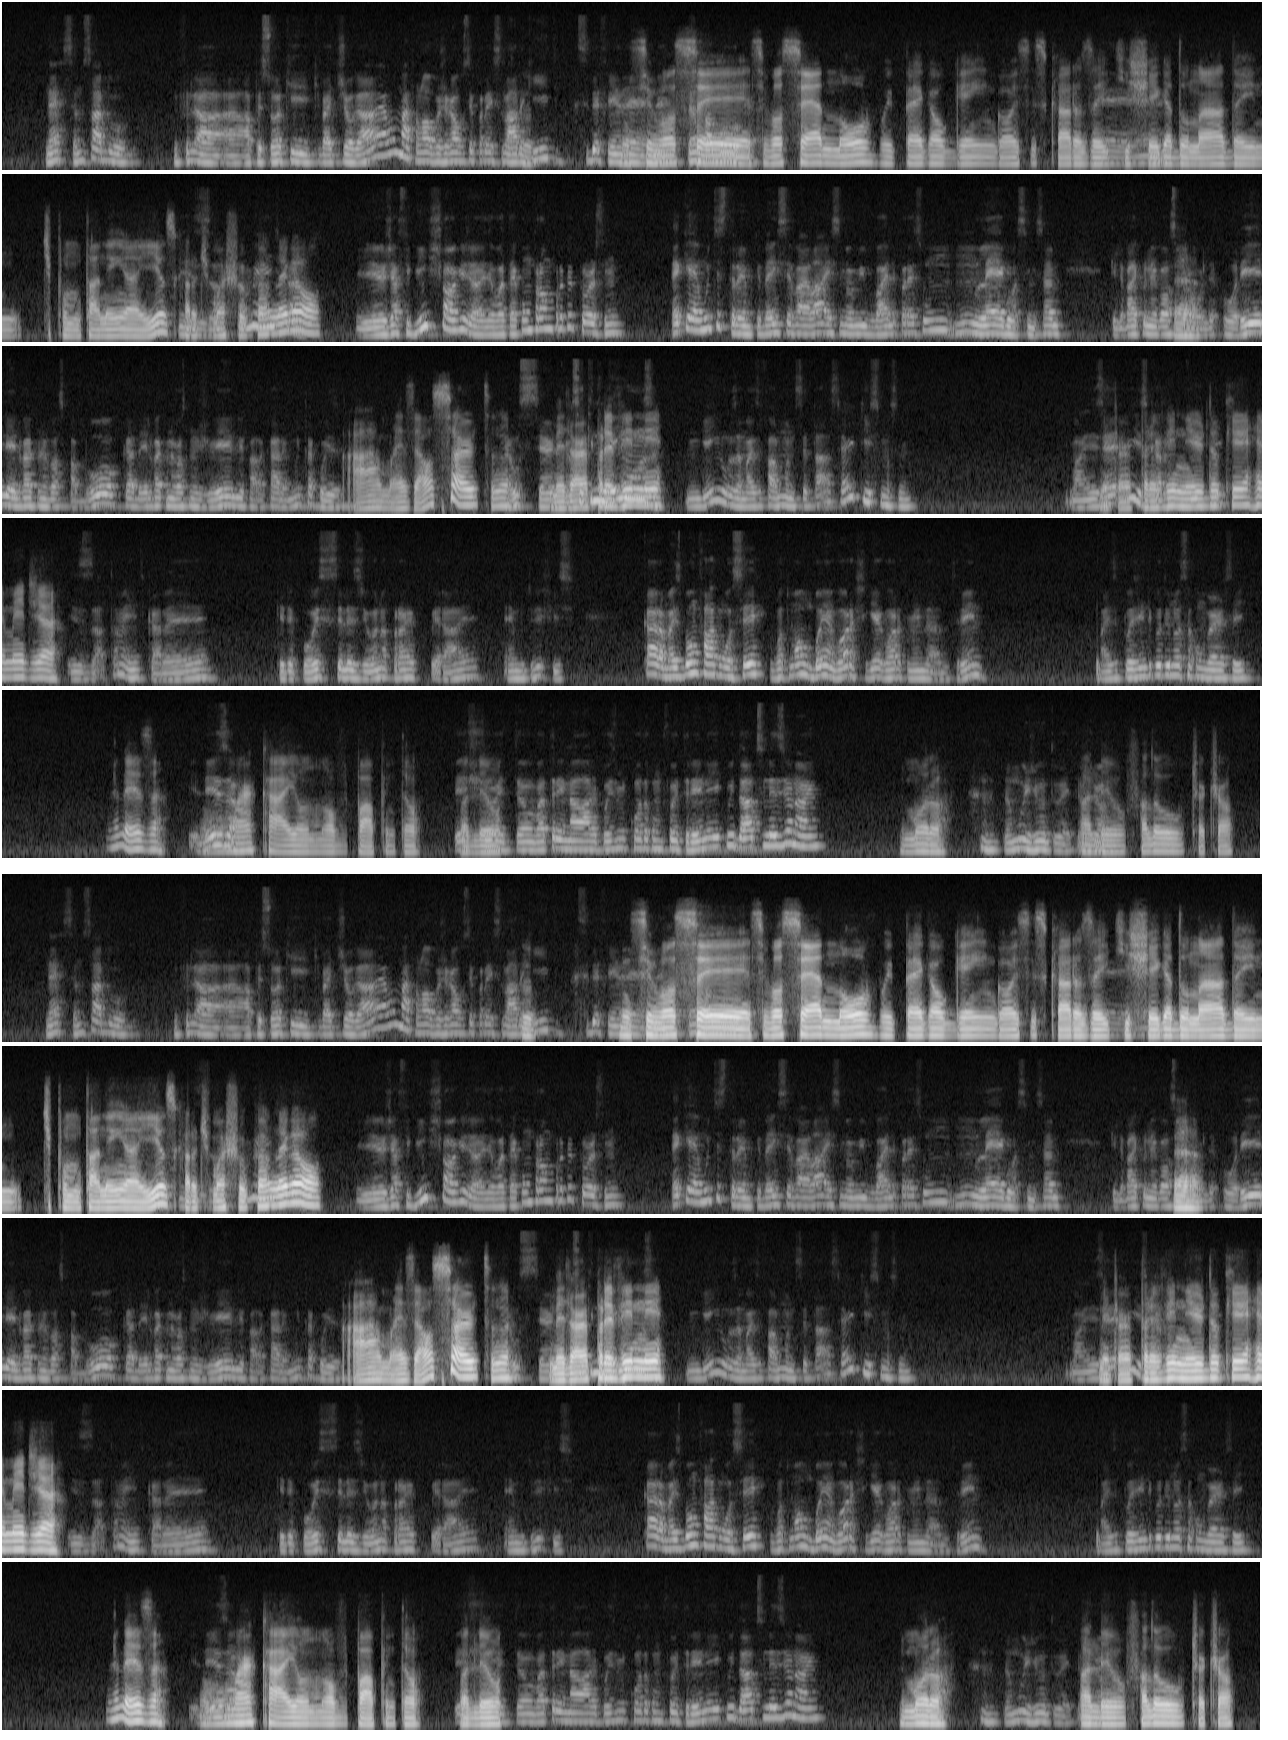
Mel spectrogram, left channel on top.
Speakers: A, on the left; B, on the right.
A: Né? Você não sabe. o- enfim, A, a a pessoa que, que vai te jogar, ela não vai falar, ó, vou jogar você para esse lado aqui,
B: Hum.
A: tipo, se defenda,
B: E
A: é,
B: se
A: né?
B: você,
A: Tampa a boca.
B: se você é novo e pega alguém igual esses caras aí
A: É
B: que chega do nada e, tipo, não tá nem aí, os
A: Exatamente,
B: caras te machucam, legal.
A: cara. E eu já fico em choque já. Eu vou até comprar um protetor, assim. É que é muito estranho, porque daí você vai lá, esse meu amigo vai, ele parece um, um Lego, assim, sabe? Que ele vai com o negócio
B: É.
A: pra olhe- orelha, ele vai com o negócio pra boca, daí ele vai com o negócio no joelho, ele fala, cara, é muita coisa.
B: Ah, mas é o certo, né?
A: É o certo,
B: Melhor
A: cara. Só que
B: prevenir.
A: ninguém usa. Ninguém usa, mas eu falo, mano, você tá certíssimo, assim. Mas
B: Melhor
A: é, é isso,
B: prevenir
A: cara. Tem que.
B: do que remediar.
A: Exatamente, cara. É que depois que se lesiona pra recuperar é, é muito difícil. Cara, mas bom falar com você. Eu Vou tomar um banho agora, cheguei agora também da- do treino. Mas depois a gente continua essa conversa aí.
B: Beleza.
A: Beleza?
B: Vamos marcar aí um novo papo, então.
A: Fechou,
B: Valeu.
A: então. Vai treinar lá. Depois me conta como foi o treino e cuidado de se lesionar, hein?
B: Demorou.
A: <laughs> Tamo junto, velho. Tchau,
B: Valeu.
A: tchau.
B: Falou. Tchau, tchau.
